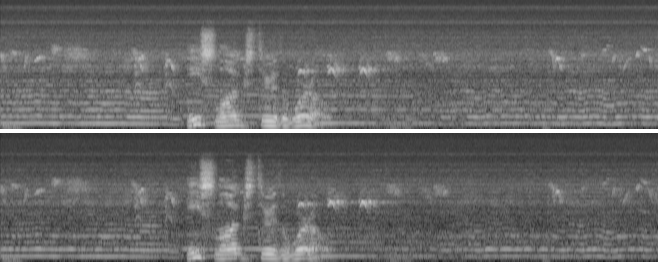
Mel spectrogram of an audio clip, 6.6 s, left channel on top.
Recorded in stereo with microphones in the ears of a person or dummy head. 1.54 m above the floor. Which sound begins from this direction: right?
A man speaking, at 1.9 s.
